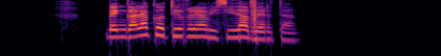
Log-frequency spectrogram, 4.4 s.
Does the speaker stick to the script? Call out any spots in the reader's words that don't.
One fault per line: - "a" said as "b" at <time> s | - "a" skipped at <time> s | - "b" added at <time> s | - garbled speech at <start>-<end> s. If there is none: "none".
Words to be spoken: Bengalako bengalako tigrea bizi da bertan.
- "bengalako" skipped at 1.6 s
